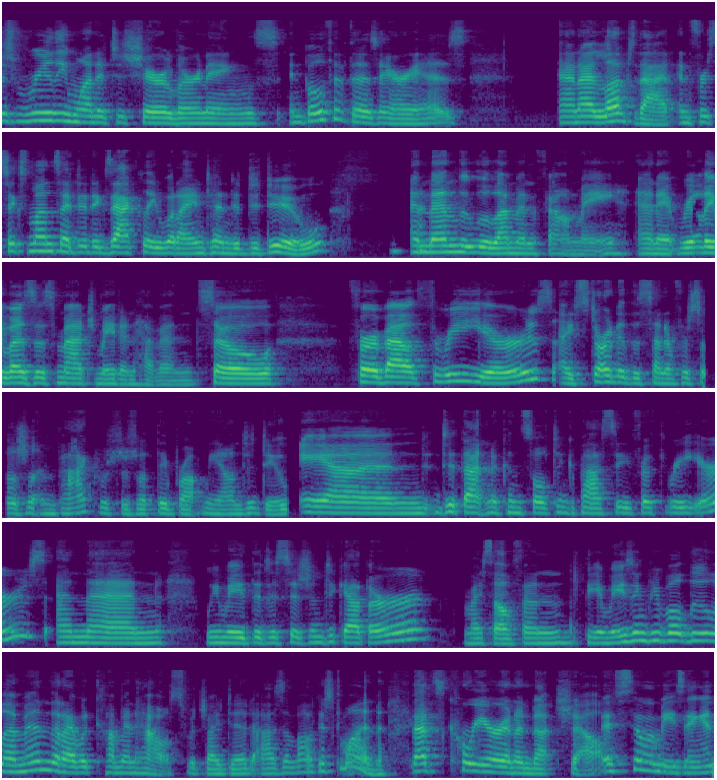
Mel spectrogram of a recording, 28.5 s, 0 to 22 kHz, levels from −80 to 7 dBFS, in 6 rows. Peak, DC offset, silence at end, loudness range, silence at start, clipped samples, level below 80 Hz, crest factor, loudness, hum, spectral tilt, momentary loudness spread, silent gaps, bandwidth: -2 dBFS; under 0.1%; 0 s; 5 LU; 0 s; under 0.1%; -68 dBFS; 20 dB; -22 LUFS; none; -5 dB/octave; 11 LU; none; 12.5 kHz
